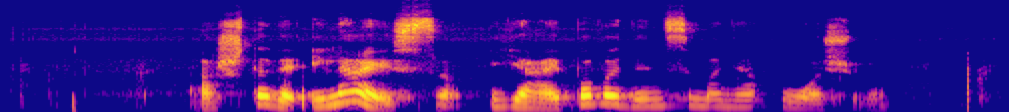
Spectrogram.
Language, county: Lithuanian, Kaunas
